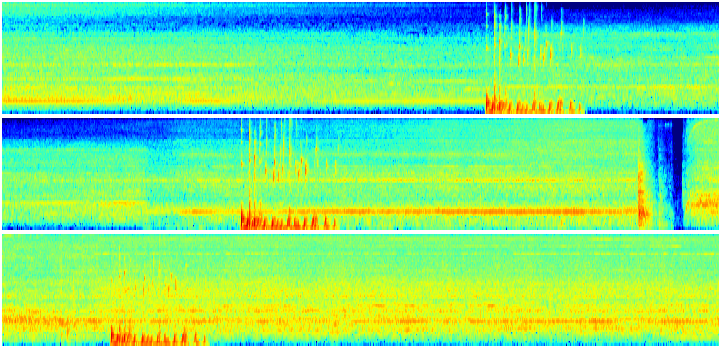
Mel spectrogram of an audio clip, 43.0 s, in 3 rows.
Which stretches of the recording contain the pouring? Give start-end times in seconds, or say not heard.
9.7-11.6, 19.1-21.1, 30.9-32.8.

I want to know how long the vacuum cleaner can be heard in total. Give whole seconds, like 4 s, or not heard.
43 s.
